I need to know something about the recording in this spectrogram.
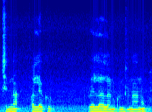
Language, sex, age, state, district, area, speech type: Telugu, male, 18-30, Andhra Pradesh, Kurnool, urban, spontaneous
